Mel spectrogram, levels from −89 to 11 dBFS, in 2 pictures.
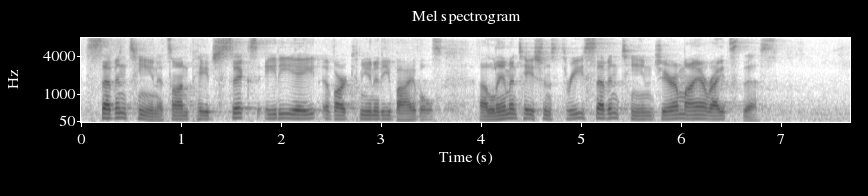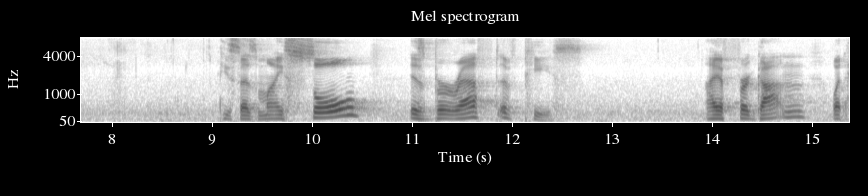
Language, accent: English, American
